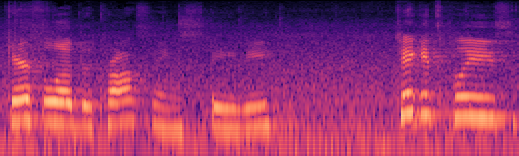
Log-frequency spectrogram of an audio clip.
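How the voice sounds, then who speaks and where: Woman as a brisk, wisecracking bus conductor. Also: sits high. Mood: brisk, bossy. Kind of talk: radio play acting. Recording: clearly noisy recording.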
